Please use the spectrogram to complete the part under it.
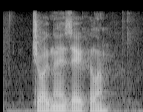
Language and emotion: Russian, neutral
